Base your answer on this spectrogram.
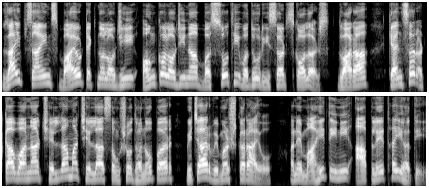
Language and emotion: Gujarati, neutral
